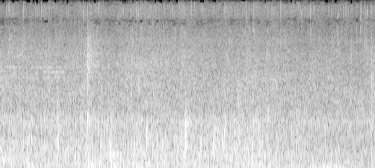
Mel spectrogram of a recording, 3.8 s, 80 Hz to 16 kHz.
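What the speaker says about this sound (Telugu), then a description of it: "సో చూడండి 15 minutes నుంచి మంచిగా ఉడుకుతుంది" Mutton paya simmers in a pot on a stove at full flame, giving a soft, steady bubbling that stays low and even throughout.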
